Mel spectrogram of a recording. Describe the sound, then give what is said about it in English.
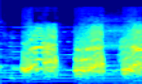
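Three loud, raspy pig grunts in a steady rhythm, each lasting about a third of a second, with a low hum continuing underneath. “I'm a champ, said the pig.”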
